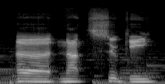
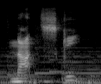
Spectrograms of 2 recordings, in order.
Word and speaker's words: Natsuki: But it's not Natsuki. It's pronounced more like Natsuki. It sort of runs together, I guess.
